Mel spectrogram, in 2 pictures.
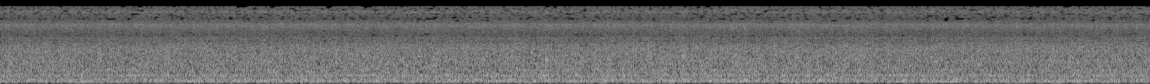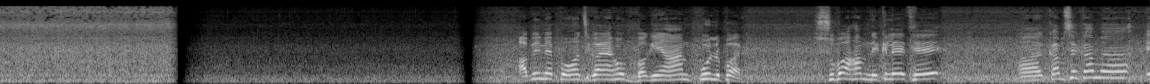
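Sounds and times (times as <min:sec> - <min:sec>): floodwater rushing down channel: 0:00.0 - 0:13.3.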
